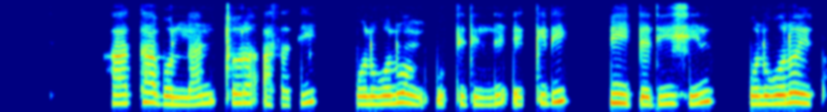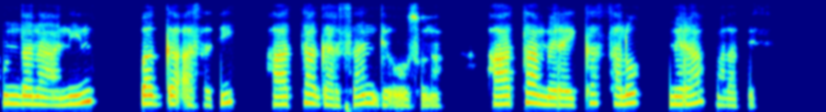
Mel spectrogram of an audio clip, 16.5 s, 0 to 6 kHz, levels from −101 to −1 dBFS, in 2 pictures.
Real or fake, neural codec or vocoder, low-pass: fake; autoencoder, 48 kHz, 128 numbers a frame, DAC-VAE, trained on Japanese speech; 5.4 kHz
